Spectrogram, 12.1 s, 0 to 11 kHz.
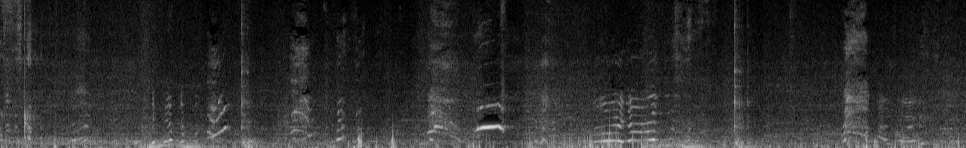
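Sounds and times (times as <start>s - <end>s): fairground ride knocks: 8.8s - 9.6s.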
